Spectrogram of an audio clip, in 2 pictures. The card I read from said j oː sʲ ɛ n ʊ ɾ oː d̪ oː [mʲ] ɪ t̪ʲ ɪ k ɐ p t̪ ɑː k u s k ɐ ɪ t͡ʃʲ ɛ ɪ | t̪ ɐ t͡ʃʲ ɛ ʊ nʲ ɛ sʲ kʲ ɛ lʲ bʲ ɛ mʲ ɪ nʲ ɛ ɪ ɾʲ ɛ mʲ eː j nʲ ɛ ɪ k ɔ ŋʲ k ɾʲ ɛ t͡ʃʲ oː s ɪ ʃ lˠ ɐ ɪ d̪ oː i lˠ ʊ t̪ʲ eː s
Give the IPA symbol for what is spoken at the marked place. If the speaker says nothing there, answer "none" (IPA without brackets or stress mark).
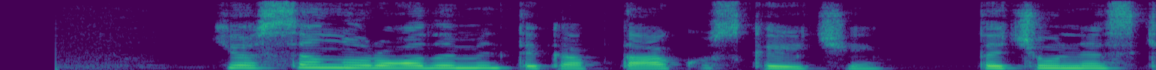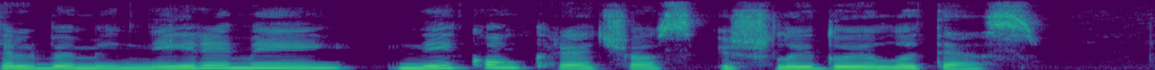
mʲ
